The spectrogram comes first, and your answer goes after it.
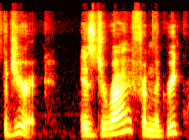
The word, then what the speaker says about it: spagyric: Spagyrix, pronounced spagyric, is derived from the Greek words meaning to separate and reunite.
